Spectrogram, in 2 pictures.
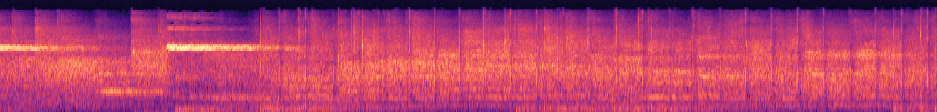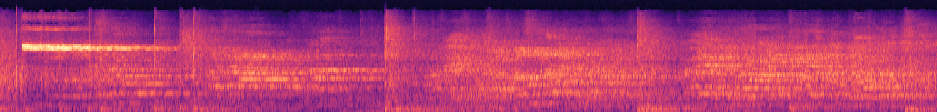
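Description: Young men shout and call out to each other across an echoing gym.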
